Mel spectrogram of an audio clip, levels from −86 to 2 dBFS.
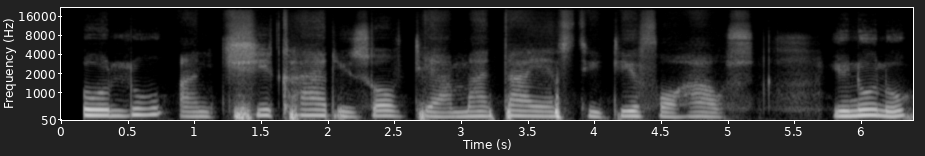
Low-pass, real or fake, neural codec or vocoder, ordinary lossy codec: none; fake; autoencoder, 48 kHz, 32 numbers a frame, DAC-VAE, trained on Japanese speech; none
